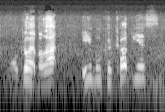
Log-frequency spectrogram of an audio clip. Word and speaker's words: concupiscence: Evil concupiscence.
